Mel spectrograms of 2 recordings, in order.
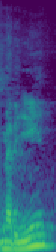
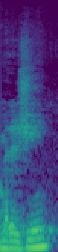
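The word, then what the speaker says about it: Medellín: I'm in medine Columbia most people pronounce it medine but here they call it medine you kind of pull those two lves together I'm down here visiting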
